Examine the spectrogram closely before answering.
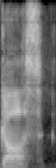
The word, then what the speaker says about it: Goss: here uh Brad go your last name rhymes with boss oh Brad Goss oh cuz you were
